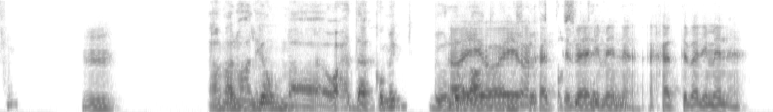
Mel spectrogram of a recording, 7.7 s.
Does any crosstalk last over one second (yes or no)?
yes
